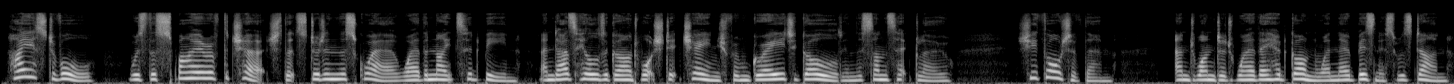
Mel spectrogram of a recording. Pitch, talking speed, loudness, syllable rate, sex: 215 Hz, 200 wpm, -17 LUFS, 4.9 syllables/s, female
